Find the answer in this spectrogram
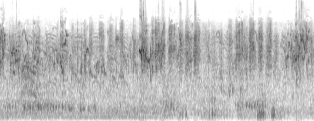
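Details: Flock of budgerigars eating winter food, giving dense overlapping chirps and warbling chatter with short squawky notes throughout, many birds calling at once.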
